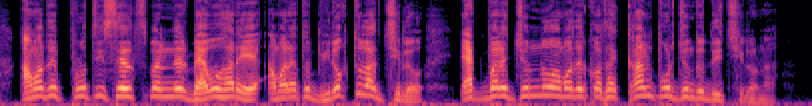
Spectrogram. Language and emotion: Bengali, angry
